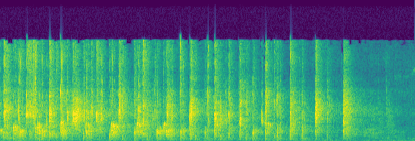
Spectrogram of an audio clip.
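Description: A small audience applauding, the clapping dying away about three and a half seconds in.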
